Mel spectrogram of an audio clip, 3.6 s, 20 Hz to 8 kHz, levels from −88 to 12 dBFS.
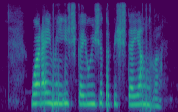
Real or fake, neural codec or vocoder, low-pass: fake; codec, 24 kHz, 6 kbps, HILCodec; 7.2 kHz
